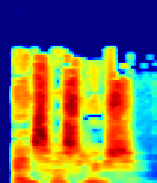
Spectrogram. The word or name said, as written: ansvarsløs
